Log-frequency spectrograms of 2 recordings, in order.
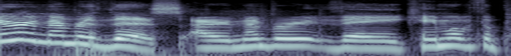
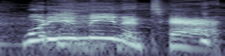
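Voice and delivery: incredulous; 11 semitones higher, 4 dB louder than usual. Retold or imitated. Incredulous retold character quote.

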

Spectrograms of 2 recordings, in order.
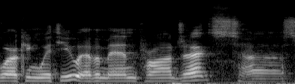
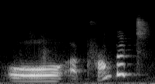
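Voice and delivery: high voice; 5 semitones higher, 5 dB louder than usual. Acted. Mocking a picky NPC's son.

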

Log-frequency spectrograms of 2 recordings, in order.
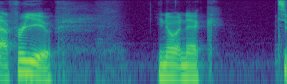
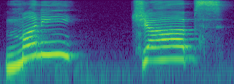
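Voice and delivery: higher, louder, slow sudden realization; rising epiphany; 12 semitones higher, 3 dB louder, slower than usual. Acted. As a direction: build to a big revelation. Building epiphany speech.

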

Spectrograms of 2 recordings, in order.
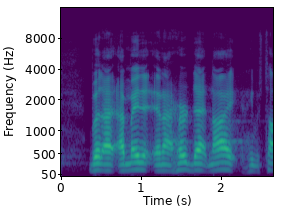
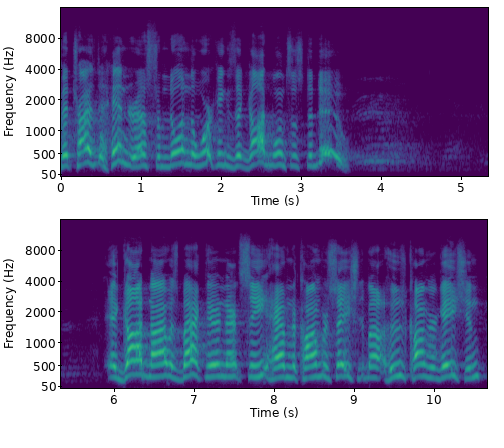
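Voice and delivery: louder, higher fervent sermon voice; preaching; 12 semitones higher, 6 dB louder than usual. Acted. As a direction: warn the congregation with fire. Back to preaching after story.

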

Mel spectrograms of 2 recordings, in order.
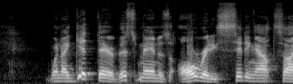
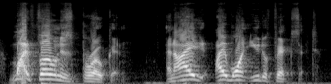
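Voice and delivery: higher and louder, insistent; demanding customer; 5 semitones higher, 6 dB louder than usual. Retold or imitated. Customer demands the clerk fix his phone, loud. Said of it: "And he goes".

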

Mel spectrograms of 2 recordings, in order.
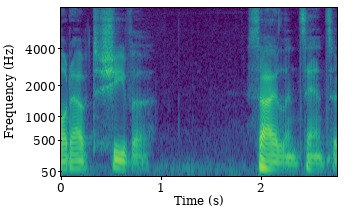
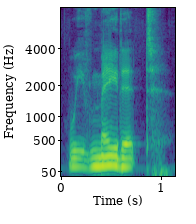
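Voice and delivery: louder, higher call over the wind; yelling; 3 semitones higher, 7 dB louder, slower than usual. A narrator's reading. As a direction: shout it over a howling storm. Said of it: "He had to yell to be heard".

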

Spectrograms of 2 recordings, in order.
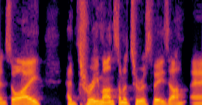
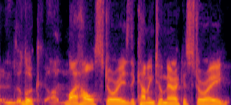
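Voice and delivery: normal talking voice

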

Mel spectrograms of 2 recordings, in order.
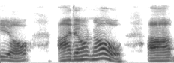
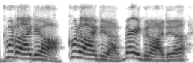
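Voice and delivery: higher, louder mimicry of a co-host's catchphrase; Richard Fitzwilliams impression; 5 semitones higher, 7 dB louder than usual. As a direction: chirp it up, loud and high, in mock imitation. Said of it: "not sure that that was a very accurate imitation of my voice".

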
